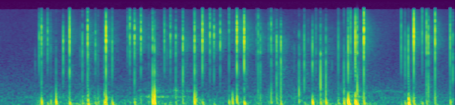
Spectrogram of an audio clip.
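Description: Long nails tap and scratch the ribbed wax of a lit, solid pink ribbed wax pillar candle held in both hands. After a brief silence, a rapid, quiet run of sharp, bright clicks and scratchy crackles follows, each dying away almost instantly. The sound pauses briefly, then resumes with a final cluster.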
